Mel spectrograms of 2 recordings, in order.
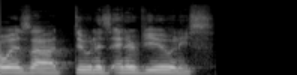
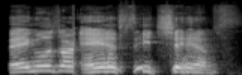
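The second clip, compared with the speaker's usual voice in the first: ordinary delivery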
